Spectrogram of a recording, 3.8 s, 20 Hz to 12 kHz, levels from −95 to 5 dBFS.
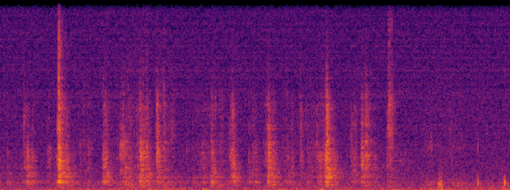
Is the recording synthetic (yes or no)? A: yes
